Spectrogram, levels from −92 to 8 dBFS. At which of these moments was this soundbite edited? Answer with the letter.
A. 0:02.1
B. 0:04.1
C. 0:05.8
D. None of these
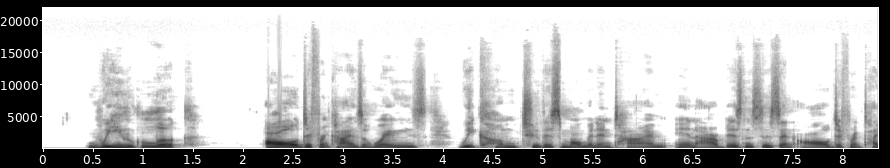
D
